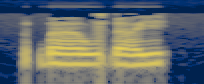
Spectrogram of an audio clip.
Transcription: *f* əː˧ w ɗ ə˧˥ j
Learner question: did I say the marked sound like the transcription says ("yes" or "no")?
no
